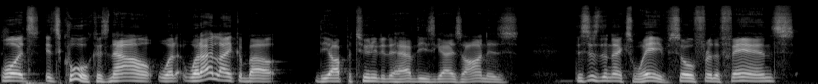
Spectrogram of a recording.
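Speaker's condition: No condition

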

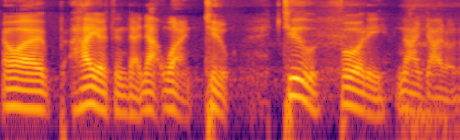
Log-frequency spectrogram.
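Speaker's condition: Down syndrome

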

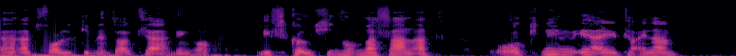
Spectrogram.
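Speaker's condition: Cerebral palsy; worse in cold

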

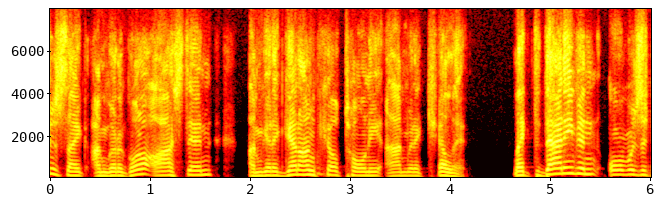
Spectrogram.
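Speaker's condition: No condition

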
